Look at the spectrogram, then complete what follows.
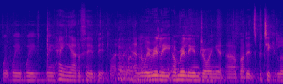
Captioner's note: laughter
